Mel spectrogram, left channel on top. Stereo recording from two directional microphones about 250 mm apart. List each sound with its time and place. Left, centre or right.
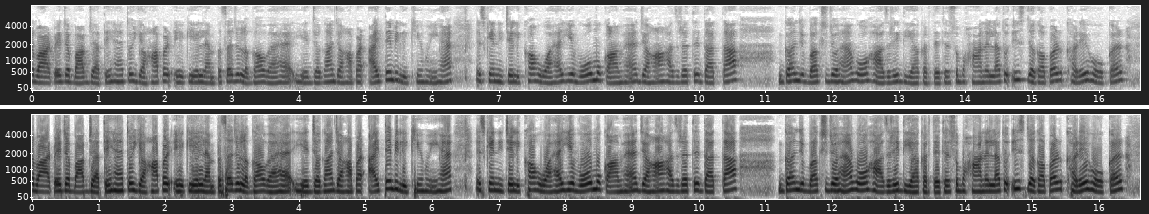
0.0 s speech: right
